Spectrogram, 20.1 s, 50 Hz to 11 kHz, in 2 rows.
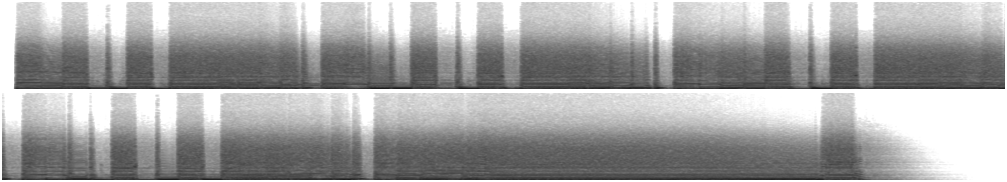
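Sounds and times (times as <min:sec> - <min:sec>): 
Epiphone Les Paul 60s neck pickup high-gain electric guitar rhythm: 0:00.1 - 0:19.1.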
